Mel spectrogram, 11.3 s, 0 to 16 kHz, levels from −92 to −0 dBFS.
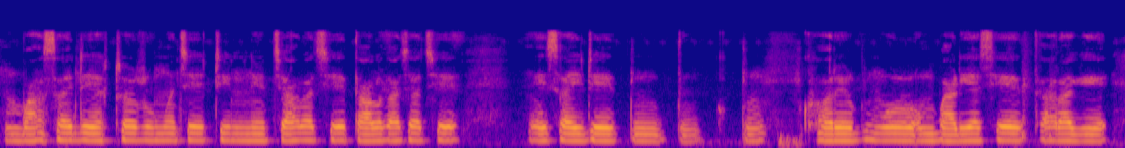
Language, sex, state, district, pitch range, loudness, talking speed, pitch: Bengali, male, West Bengal, Dakshin Dinajpur, 130-140 Hz, -30 LUFS, 135 wpm, 135 Hz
